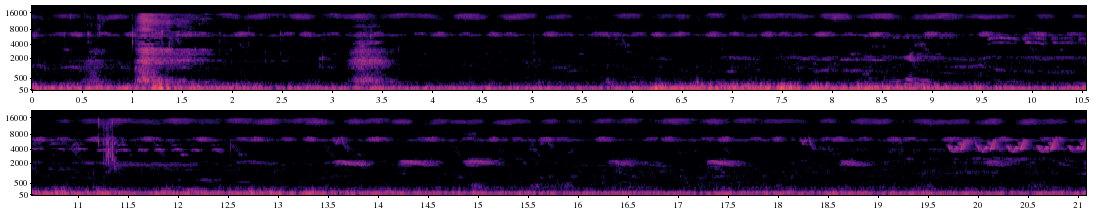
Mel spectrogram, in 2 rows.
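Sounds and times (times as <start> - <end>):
high insect hum: 0.0 - 21.0.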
